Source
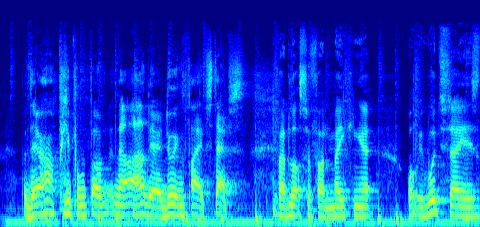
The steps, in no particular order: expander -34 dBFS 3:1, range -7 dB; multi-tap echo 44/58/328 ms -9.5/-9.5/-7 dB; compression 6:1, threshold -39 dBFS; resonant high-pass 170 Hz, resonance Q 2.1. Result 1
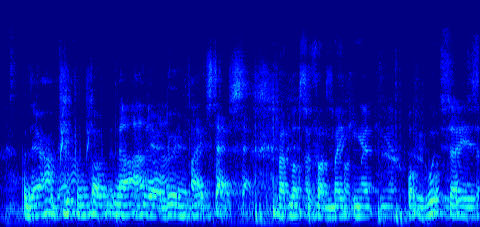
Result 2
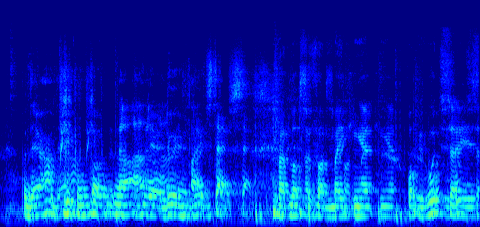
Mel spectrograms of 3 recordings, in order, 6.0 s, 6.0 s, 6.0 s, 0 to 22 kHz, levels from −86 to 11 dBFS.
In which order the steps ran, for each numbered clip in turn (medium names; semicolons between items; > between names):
resonant high-pass > compression > expander > multi-tap echo; compression > resonant high-pass > expander > multi-tap echo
